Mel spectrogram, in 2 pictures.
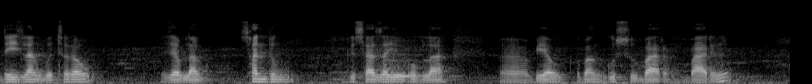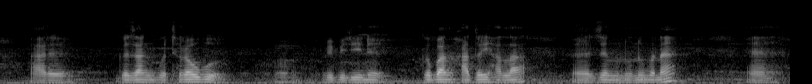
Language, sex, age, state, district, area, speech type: Bodo, male, 30-45, Assam, Udalguri, urban, spontaneous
